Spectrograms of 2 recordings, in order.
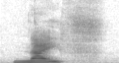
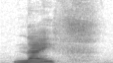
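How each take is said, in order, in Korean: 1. 마지막 소리가 짧고 약해요. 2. 마지막 소리가 짧고 약해요.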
